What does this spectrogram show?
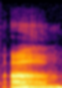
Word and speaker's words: Aum: what i'm saying and most people just call the cult um which is a-u-m but you pronounce it um for short like our filler word um yeah true and that's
